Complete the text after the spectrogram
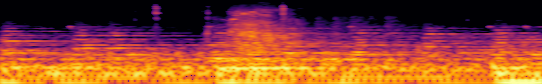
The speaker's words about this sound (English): That's not a hum. That's a bloody washing machine. A hum is a nice gentle hum.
